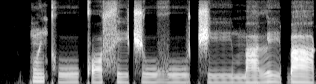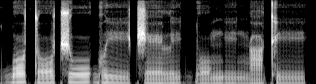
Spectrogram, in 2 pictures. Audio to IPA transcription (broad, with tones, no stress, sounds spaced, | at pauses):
kʷ ĩ˦ kʰ uː˨ kʼ ɔ˨ s i˨ t͡ʃ uː˨ ɣ uː˨ t͡ʃ iː˨ m a˨ l i˦˨ ɓ aː˦˨ ɡ͡b o˦ t o˨˦ t͡ʃ uː˦ ɡʷ iː˦˨ t͡ʃ eː˨ l i˨˦ ɡ͡b o˨ ŋ i˨ ŋ a˨ kʼ iː˦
